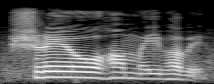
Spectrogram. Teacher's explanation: শ্রেয় হম মনে করেন যে শ্রেয়টা টান দিবেন, একটা টান দিবেন, শ্রেয় হম এইভাবে। অর্থাৎ শ্রেয়টা একটু টান দিয়ে উচ্চারণ করলেই অটা চলে আসে, এটাকে আলাদা করে অ উচ্চারণ করতে হবে না। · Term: লুপ্ত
